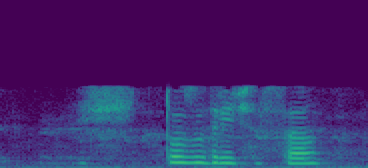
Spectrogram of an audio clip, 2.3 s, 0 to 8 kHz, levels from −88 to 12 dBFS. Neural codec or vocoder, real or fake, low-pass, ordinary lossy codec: none; real; 7.2 kHz; AAC, 16 kbps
